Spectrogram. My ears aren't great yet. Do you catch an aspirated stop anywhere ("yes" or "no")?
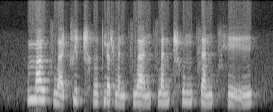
yes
